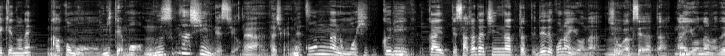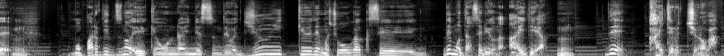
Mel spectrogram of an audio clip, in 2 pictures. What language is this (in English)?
Japanese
